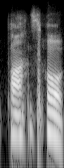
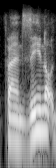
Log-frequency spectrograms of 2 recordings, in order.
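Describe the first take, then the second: First: The name ends with an 'ohn' sound. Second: The name ends with an 'eeno' sound. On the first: The speaker calls it right. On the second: The speaker calls it wrong.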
